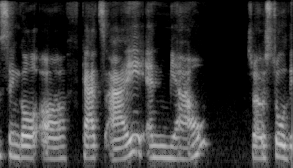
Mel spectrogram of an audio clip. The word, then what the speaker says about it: MEOVV: about the new single of Cat's Eye and Meow. So, I was told it's not Mauve because that's how I've been pronouncing it, but I was told it's actually Meow.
